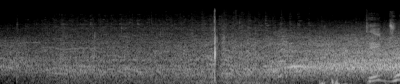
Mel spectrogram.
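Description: Baseball bat striking a pitch: one sharp crack about two seconds in, over steady stadium crowd noise that swells in the following second as the ball is driven to center field.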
